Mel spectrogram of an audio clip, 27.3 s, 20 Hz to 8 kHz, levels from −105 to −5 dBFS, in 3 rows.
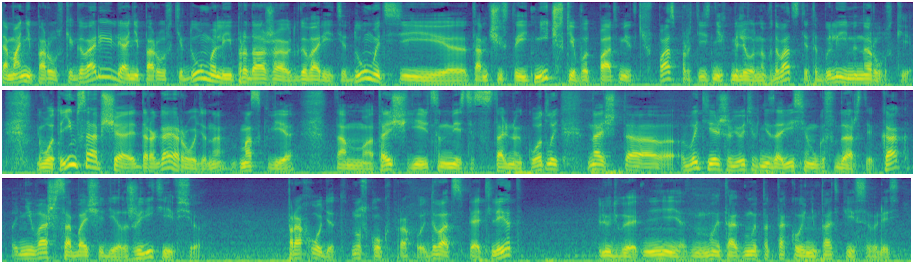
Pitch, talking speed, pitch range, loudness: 95 Hz, 165 wpm, 85-105 Hz, -17 LUFS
